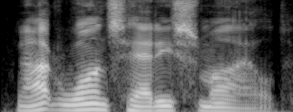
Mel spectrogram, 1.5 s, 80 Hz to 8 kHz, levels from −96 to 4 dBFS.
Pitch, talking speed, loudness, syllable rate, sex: 120 Hz, 205 wpm, -17 LUFS, 4.7 syllables/s, male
